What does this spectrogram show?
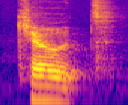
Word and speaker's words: kağıt: The reason it's tricky is because in Turkish there are technically two versions of the letter A. One is the regular A and the other one is the şapkalı A, which literally means A with a hat.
